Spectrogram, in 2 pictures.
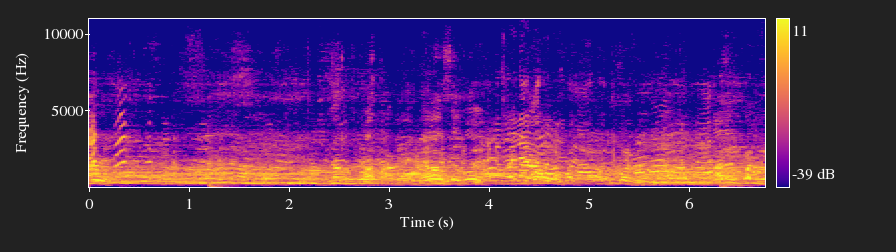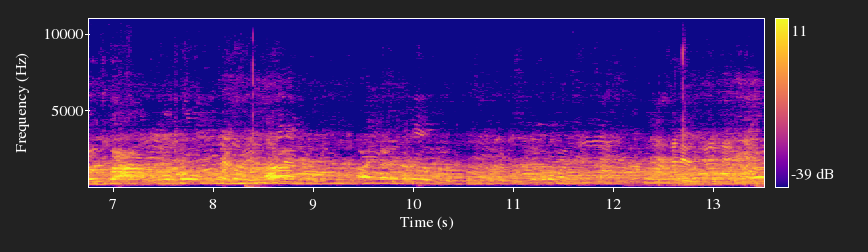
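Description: Several men talk over each other outdoors.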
